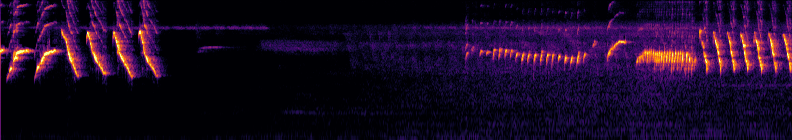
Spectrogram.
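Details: Canary song for training young canaries: several falling whistled notes at the start, then a silent gap, then a soft rolling trill building into a loud buzzy tour and rapid repeated notes, over faint low background noise.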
